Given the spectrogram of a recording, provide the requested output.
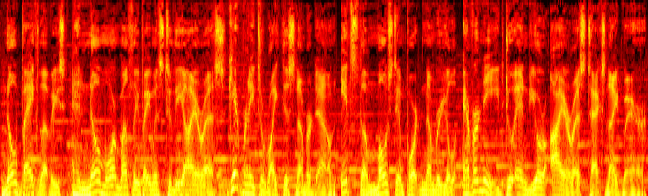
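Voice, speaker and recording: A man reading a scripted radio advertisement as an announcer. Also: sits low. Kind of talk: scripted ad read.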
